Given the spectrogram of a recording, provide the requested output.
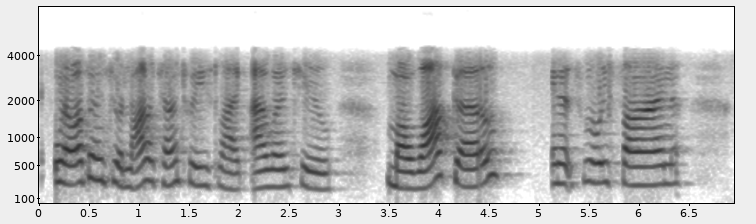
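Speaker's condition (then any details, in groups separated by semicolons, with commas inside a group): Down syndrome; chromosome disorder, present from birth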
